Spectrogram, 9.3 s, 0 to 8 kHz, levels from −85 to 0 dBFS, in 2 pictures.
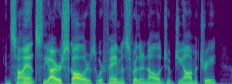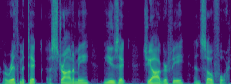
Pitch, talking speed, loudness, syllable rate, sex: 105 Hz, 125 wpm, -22 LUFS, 4.7 syllables/s, male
